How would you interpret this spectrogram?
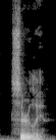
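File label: "surly", American English; pronunciations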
